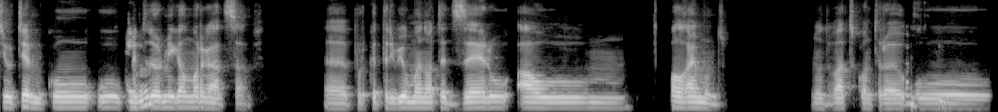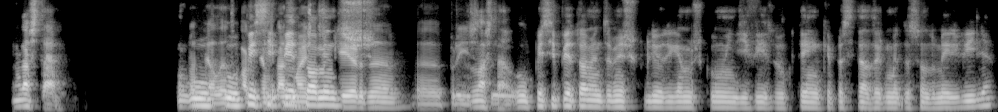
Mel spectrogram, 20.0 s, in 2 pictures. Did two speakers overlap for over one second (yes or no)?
yes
